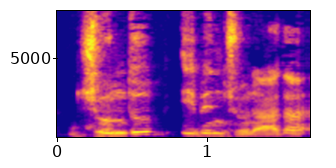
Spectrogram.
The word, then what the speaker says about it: Jundub ibn Junada: It's a little bit difficult to pronounce. Jundub ibn Junada, and he was from the tribe of al-Ghifar.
